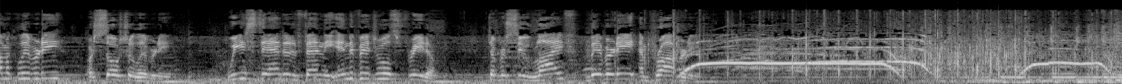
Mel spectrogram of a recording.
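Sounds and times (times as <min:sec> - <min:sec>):
speech: 0:00.0 - 0:07.6
applause in a chamber: 0:06.7 - 0:11.2.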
